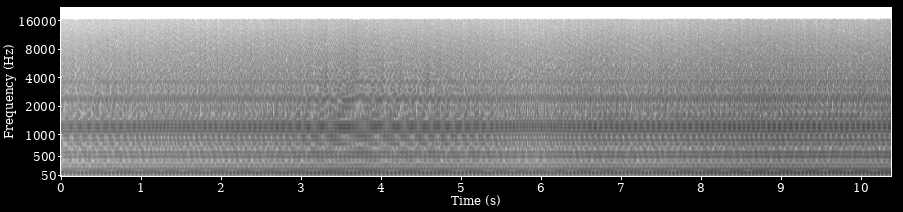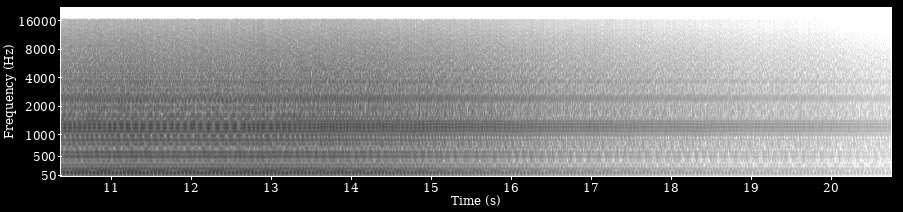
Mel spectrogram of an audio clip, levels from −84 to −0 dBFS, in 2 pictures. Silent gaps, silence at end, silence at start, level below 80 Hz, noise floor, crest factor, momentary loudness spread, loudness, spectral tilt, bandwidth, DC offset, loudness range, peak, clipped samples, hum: none; 0.8 s; 0 s; -66 dBFS; -51 dBFS; 22 dB; 15 LU; -22 LUFS; -2.5 dB/octave; 17 kHz; under 0.1%; 14 LU; -2 dBFS; under 0.1%; 60 Hz at -45 dBFS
